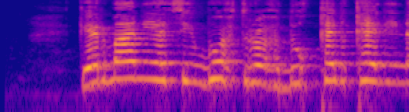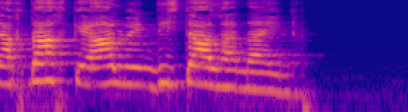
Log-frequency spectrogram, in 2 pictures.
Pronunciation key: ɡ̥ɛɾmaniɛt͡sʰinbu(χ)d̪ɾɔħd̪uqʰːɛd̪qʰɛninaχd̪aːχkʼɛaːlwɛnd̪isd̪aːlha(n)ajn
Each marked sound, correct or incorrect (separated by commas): incorrect, correct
